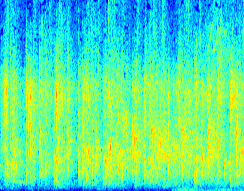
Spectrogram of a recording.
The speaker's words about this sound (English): Round of applause, people, come on.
